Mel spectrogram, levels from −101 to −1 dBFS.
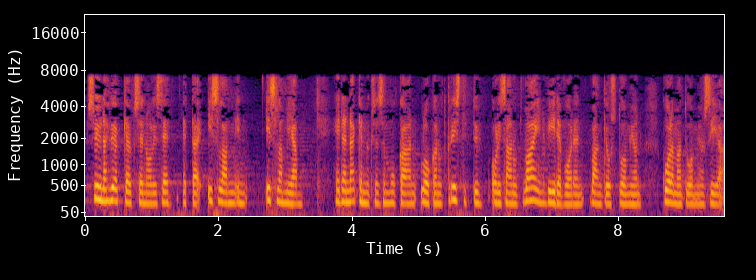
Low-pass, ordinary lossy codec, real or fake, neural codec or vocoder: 7.2 kHz; none; real; none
